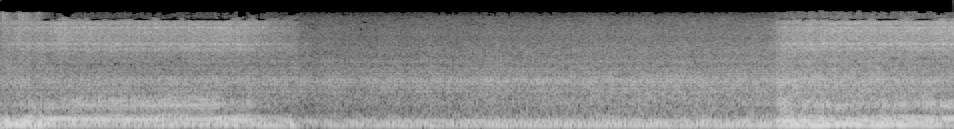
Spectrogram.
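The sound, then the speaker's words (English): A woman snoring, from a video Chris Lane posted to Instagram of his wife snoring: a loud, rough, rattling snore, a few seconds of quieter breathing, then the next snore rumbling in again. No one speaks. “Chris Lane posted to Instagram and it was his wife snoring the other night.”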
